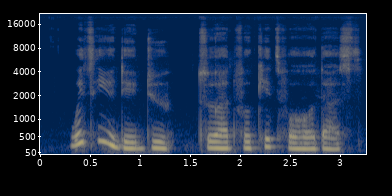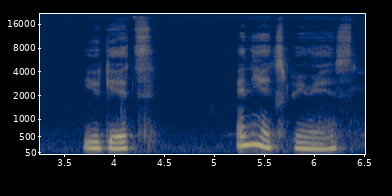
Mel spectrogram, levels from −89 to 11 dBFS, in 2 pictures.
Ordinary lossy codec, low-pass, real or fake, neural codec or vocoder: none; none; real; none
